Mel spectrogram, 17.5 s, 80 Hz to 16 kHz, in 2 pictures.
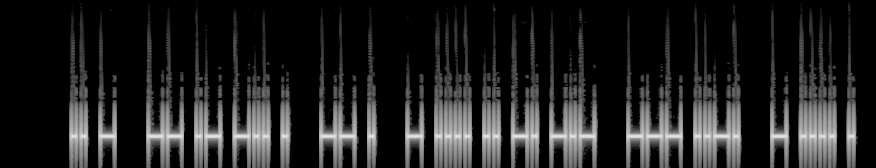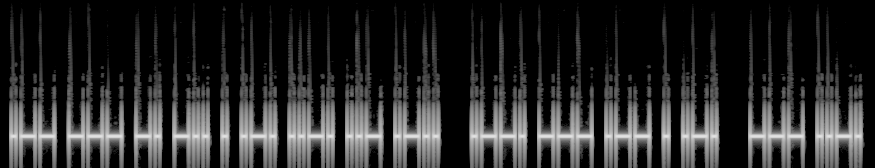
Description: Morse code, heard as a keyed tone, about 25 wpm, 690 Hz. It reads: IT MADE ME THINK OF THE WONDERFUL POWER OF
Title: Sentences from Top 1100 Words 25wpm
